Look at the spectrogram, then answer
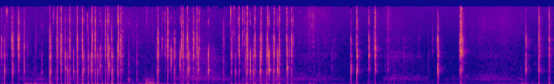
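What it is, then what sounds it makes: Plastic game controller. Fingertips and nails tap and scratch the housing of a black, hollow plastic gamepad held close to the mic. A dense flurry of quick, dry clicks and scratchy rustles comes first, then thins out into sparse, sharp single taps with a bright, hollow plastic tone and almost no ring.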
